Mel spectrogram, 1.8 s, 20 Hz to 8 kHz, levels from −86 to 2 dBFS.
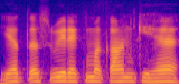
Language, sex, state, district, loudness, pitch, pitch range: Hindi, male, Jharkhand, Palamu, -18 LUFS, 135 Hz, 135-140 Hz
